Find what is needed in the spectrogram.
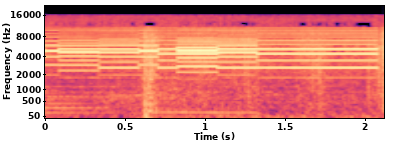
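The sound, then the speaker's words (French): A mobile phone rings with a steady electronic ringtone of sustained, layered tones, broken by a couple of brief clicks. “Non, mais ce que vous avez dans votre main? Bah, un téléphone portable.”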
